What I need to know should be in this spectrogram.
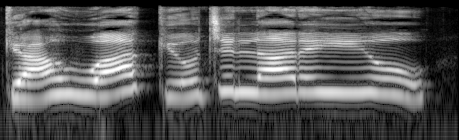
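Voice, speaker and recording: A woman's voice: very high voice, steady tone, a little slow, a bit bright, dry recording, studio quality. A woman voicing a grumbling father of the family just woken up. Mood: grumpy.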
